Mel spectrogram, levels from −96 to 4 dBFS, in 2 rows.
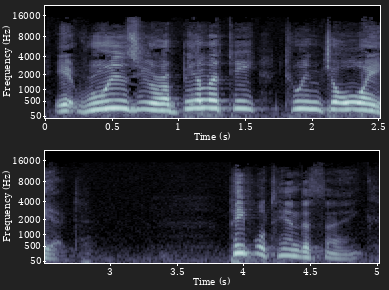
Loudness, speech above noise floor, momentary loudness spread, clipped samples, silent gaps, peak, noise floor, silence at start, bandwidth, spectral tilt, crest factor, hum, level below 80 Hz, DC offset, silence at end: -22 LUFS; 44 dB; 13 LU; under 0.1%; none; -6 dBFS; -65 dBFS; 0.1 s; 14 kHz; -6 dB/octave; 16 dB; none; -56 dBFS; under 0.1%; 0.25 s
